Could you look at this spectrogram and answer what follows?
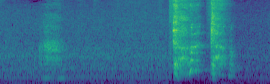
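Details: Cough in a girl who is feeling unwell and needs to blow her nose: a faint sound, then two sharp cough bursts close together against quiet room noise.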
